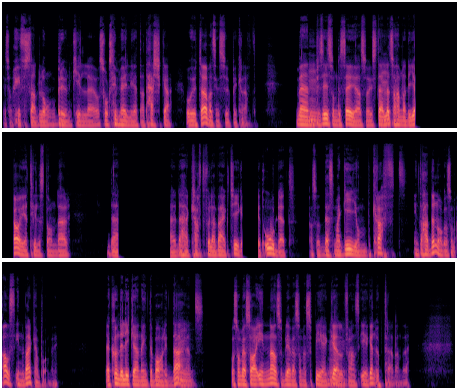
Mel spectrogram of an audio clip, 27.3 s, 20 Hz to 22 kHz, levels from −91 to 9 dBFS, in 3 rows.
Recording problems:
audio cutting out; at 8.5 s for 1 s, at 11 s for 1 s and at 14 s

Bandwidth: 15.5 kHz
